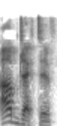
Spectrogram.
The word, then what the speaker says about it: Objective: paper that I'm writing yeah but really you pronounce it objective because it's it's the C with the objectoriented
